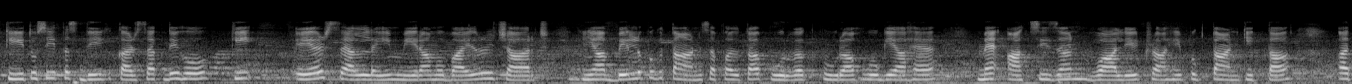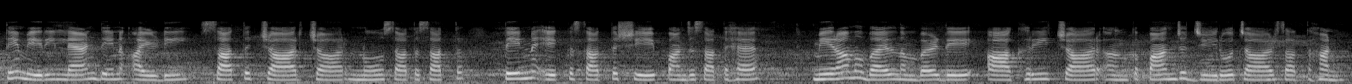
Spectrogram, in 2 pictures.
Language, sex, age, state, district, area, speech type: Punjabi, female, 18-30, Punjab, Firozpur, rural, read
